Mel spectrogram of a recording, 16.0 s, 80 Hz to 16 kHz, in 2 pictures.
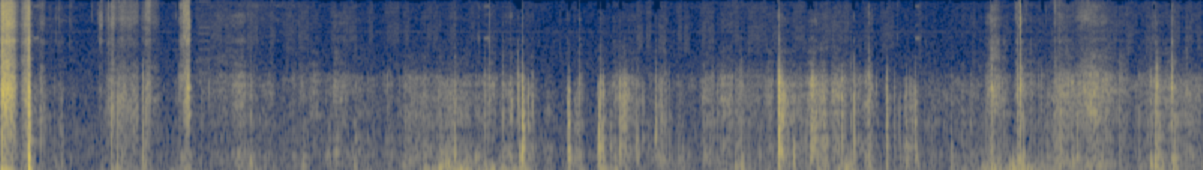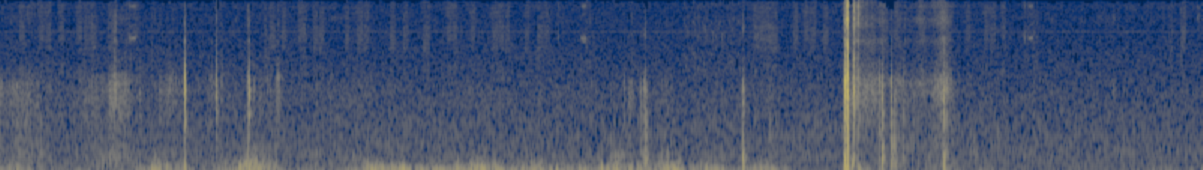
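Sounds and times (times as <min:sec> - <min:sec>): bike clicking and rattling: 0:03.1 - 0:08.0.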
